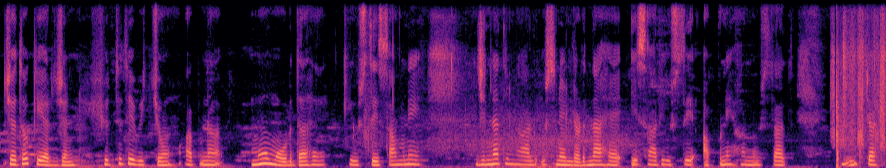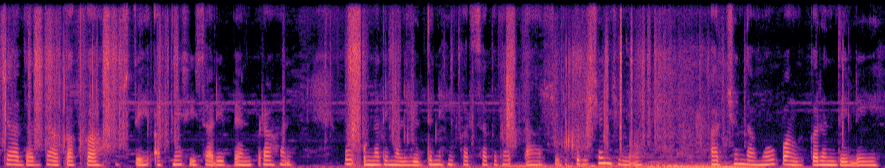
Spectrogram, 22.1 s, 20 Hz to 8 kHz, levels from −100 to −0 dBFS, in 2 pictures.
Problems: none marked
